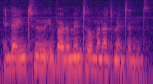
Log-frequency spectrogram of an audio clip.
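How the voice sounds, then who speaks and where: Low-voiced woman asking probing questions. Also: fairly even intonation, fast talker, mellow, a little hiss or hum. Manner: probing, builds a question step by step. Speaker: panelist. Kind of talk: panel discussion. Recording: echoey room.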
